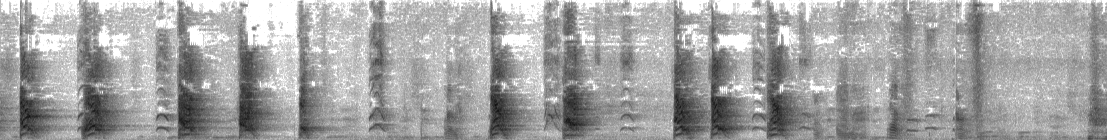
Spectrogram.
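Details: Pet Chihuahua barking in sharp, high, yappy bursts, roughly fifteen barks over eleven seconds at an uneven pace, with some softer yips between them and people talking nearby.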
